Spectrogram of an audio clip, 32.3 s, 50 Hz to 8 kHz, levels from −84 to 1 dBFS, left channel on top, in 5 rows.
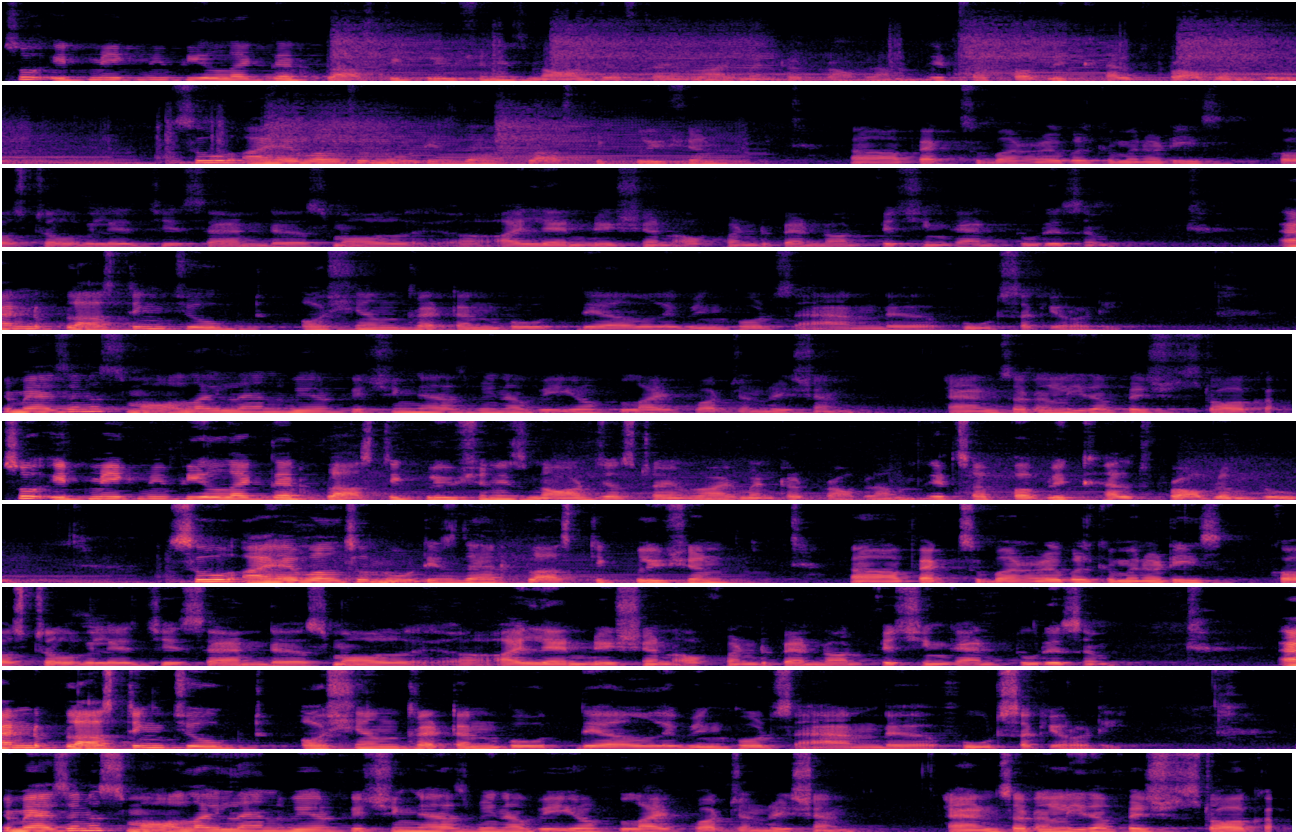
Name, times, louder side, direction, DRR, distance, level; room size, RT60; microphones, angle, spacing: voice 1, 0.0-6.6 7.3-10.1 10.7-12.6 12.9-18.5 18.9-19.0 19.3-25.0 25.5-25.6 25.9-30.2 30.6-32.2, right 6 dB, 80° right, 0.4 m, -28 dB
sound 1, 1.6-10.3, left 6 dB, 65° left, 0.4 m, -44 dB
14.0 x 9.2 x 8.0 m
head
